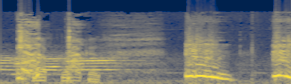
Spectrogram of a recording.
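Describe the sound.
Coughing and throat clearing from a recording being trimmed during an audio editing session: a few harsh, raspy bursts separated by short pauses, the later ones louder and more forceful.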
